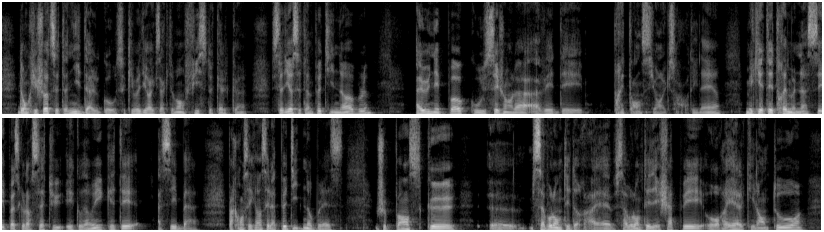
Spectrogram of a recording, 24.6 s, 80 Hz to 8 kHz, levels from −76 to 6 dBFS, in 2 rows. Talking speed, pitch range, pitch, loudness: 160 wpm, 100-130 Hz, 115 Hz, -21 LUFS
